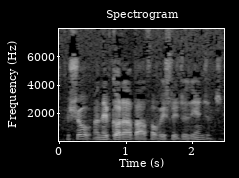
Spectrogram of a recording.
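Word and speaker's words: Abarth: Is it Arbath? – Arbath. It's pronounced Arbath. – It's Scorpio. – But it's A-B. A-B-A-R-T-H.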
